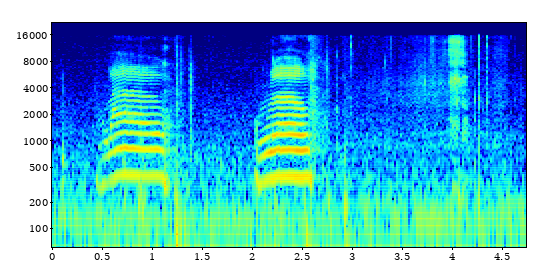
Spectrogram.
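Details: A chatty brown tabby house cat, energetic after getting over a cold, meows twice indoors. Each meow is long and even, and the second is louder. A faint rustle and a steady low hum sit underneath.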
